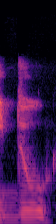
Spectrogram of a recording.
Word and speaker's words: doux: Yes, so au cri doux, the D-O-U, the X is silent in this case, but you can see that the OU combination is the phonetic U, and that's the only thing it can really be.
